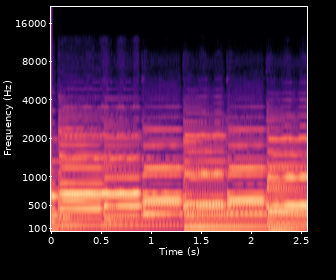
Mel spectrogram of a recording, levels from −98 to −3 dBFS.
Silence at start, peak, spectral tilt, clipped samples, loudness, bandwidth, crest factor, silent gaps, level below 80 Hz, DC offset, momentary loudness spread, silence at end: 0 s; -4 dBFS; -10 dB/octave; under 0.1%; -17 LUFS; 5.2 kHz; 12 dB; none; -40 dBFS; under 0.1%; 3 LU; 0 s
